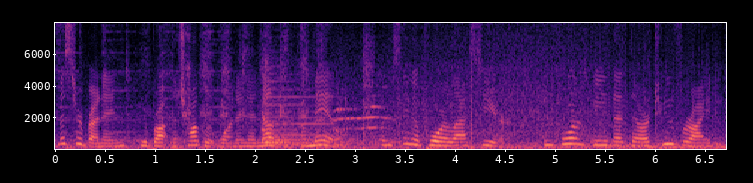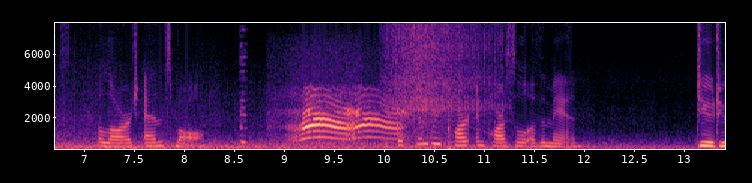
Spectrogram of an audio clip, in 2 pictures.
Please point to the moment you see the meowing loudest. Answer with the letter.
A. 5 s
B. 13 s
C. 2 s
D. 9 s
D.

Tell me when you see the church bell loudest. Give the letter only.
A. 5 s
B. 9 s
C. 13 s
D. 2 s
D.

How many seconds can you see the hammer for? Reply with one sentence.
You can't hear the hammer here.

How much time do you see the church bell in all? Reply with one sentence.
The church bell can be heard for 3 seconds in total.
